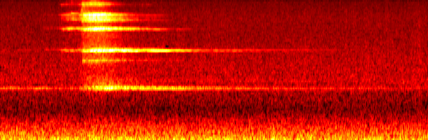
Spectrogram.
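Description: Altar bell struck once about a second in, ringing with several clear high tones that fade over a second or two. It marks the elevation of the consecrated host.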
